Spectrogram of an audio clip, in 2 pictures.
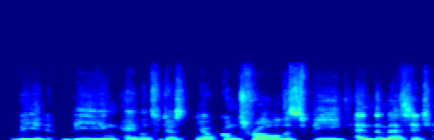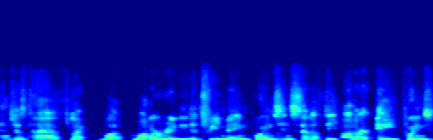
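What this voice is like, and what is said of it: Dutch accent, non-native English. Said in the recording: “I'm definitely not an English native speaker ... having still my Dutch accents, which probably is quite clear”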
